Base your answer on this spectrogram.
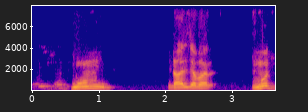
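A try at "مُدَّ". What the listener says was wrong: মিম দাল জবর হবে না। মিমের সাথে, মিমের পরে কি আপনি সাকিন দেখতে পাচ্ছেন বা তাসদিদ দেখতে পাচ্ছেন? ডালটা, ডালটা বাদ যাবে না, মিমটা আলাদা পড়তে হবে, মিমের উপর হারকাত পড়তে হবে।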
